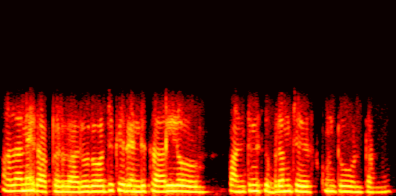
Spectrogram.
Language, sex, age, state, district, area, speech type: Telugu, female, 18-30, Andhra Pradesh, Krishna, urban, conversation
